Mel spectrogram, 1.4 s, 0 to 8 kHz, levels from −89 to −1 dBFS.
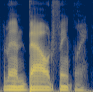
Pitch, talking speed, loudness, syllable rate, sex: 85 Hz, 170 wpm, -18 LUFS, 4.8 syllables/s, male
